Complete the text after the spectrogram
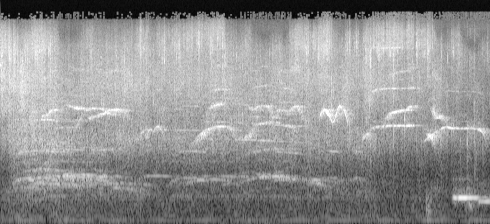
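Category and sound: crowd, studio audience applause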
